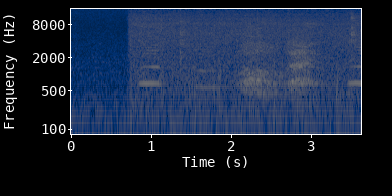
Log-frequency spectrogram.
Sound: trainees shouting cadence calls

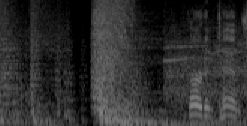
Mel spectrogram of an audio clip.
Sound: marching band music; whooshing

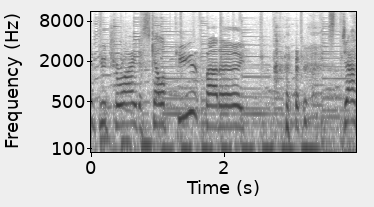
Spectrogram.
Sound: chuckle

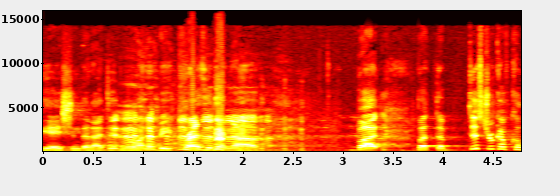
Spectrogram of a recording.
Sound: laughter

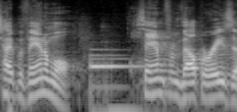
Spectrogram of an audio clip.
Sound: buzzer

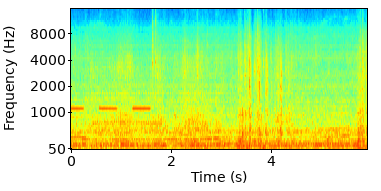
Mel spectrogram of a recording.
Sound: engine revving

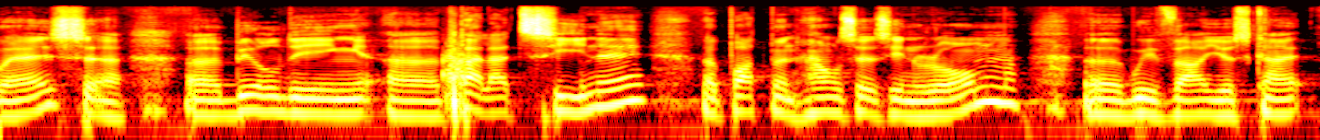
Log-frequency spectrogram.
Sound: italian

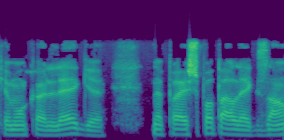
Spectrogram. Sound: speaking French

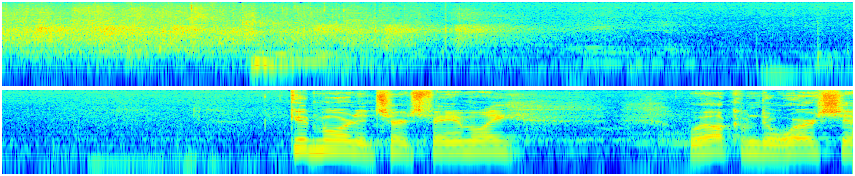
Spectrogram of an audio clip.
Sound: applause

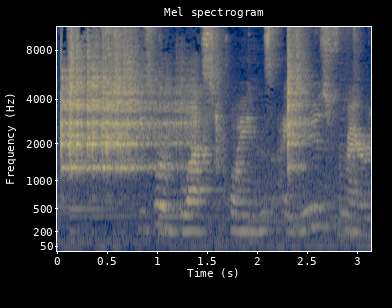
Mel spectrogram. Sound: coins clinks

